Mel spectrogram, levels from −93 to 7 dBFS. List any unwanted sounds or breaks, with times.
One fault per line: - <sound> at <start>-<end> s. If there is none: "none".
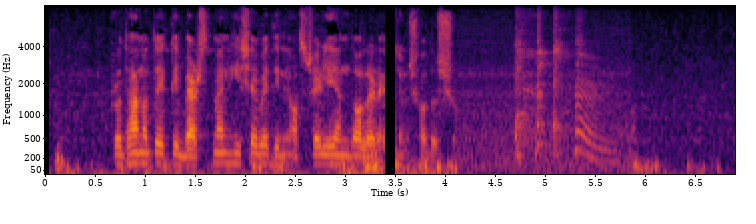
- dropout at 3.4-3.5 s
- cough at 4.7-5.8 s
